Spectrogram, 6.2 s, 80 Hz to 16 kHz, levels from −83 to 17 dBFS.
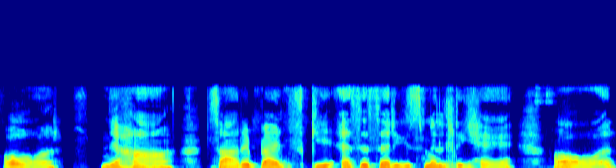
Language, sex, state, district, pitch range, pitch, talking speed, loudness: Hindi, female, Madhya Pradesh, Dhar, 205-235 Hz, 220 Hz, 85 wpm, -16 LUFS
